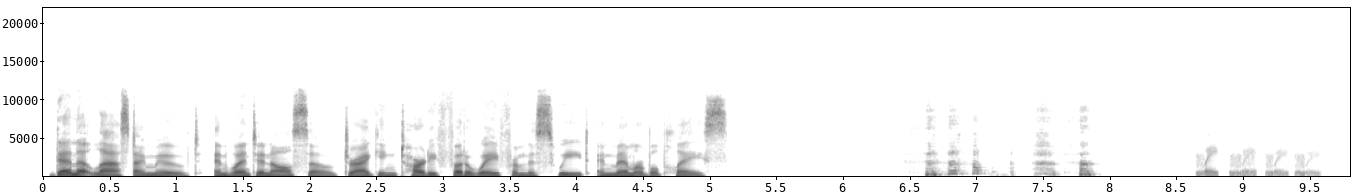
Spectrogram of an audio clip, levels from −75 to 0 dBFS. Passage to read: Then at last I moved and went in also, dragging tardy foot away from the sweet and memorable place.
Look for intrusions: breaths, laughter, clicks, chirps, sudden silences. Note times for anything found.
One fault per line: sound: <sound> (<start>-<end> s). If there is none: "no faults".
sound: laugh (6.5-8.0 s)
sound: laugh (8.6-9.6 s)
